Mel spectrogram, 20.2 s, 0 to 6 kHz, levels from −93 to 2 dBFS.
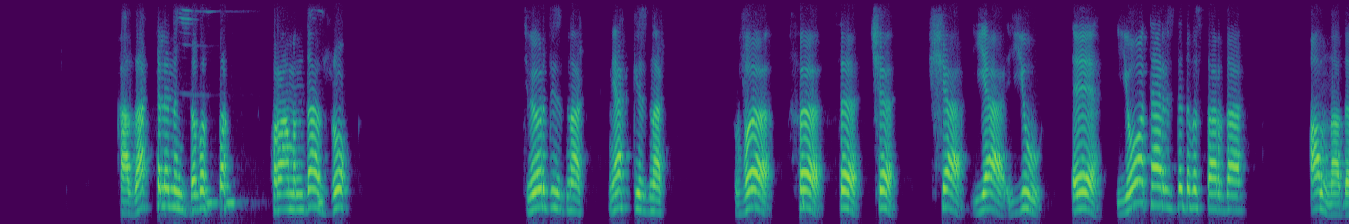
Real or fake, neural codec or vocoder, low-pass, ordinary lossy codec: real; none; 5.4 kHz; Opus, 32 kbps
